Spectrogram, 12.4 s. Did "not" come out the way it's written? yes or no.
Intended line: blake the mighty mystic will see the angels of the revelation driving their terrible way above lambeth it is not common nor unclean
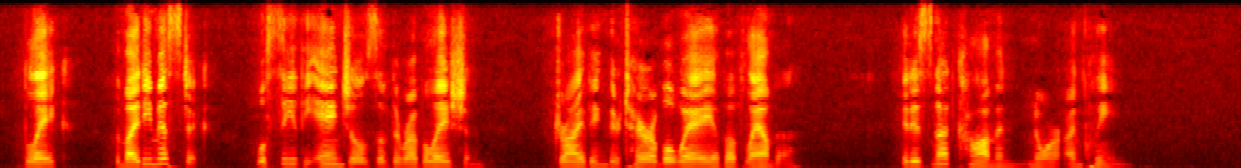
yes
